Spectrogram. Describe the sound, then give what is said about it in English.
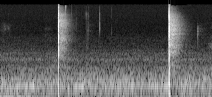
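Two sharp, slapping smacks spaced about a second and a half apart, someone imitating a hand slapping buttocks, each a crisp bright crack that dies away quickly over a quiet background. “And all you would hear is just ass slaps.”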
